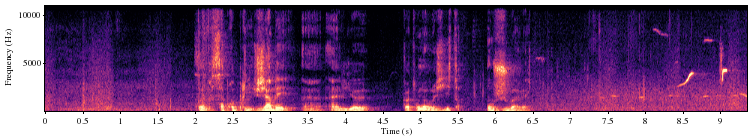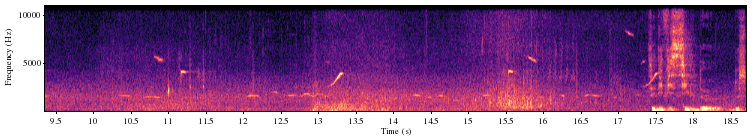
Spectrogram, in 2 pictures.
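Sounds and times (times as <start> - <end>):
ocean surf with waves swelling and breaking: 0.0 - 2.4, 6.2 - 18.7
speech: 2.0 - 6.6, 17.4 - 18.7
short bird chirps: 6.4 - 9.6, 10.2 - 13.5, 14.1 - 17.8.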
